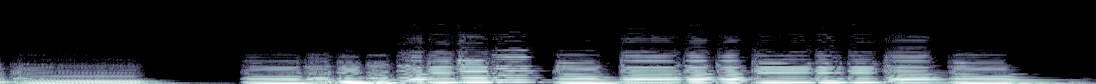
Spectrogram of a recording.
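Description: Solo cello played with the bow. A long held low note fades out about two seconds in. After a brief pause, a new phrase of separate bowed notes begins, moving up and including short repeated notes.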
